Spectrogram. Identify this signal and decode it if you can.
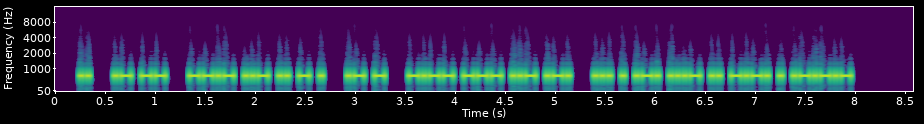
Morse code, heard as a keyed tone, about 34 wpm, 700 Hz. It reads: I AM QUITE AT YOUR SERVICE.
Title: Sentences from Top 1000 Words - Review Part 4 - 35wpm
